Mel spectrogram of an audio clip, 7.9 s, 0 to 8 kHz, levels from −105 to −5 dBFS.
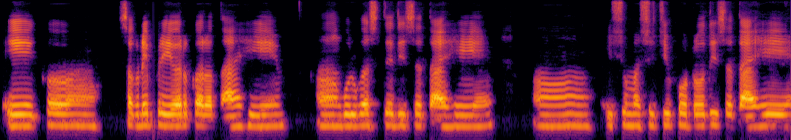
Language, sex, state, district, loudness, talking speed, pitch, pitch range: Marathi, female, Maharashtra, Nagpur, -27 LUFS, 120 wpm, 210 Hz, 205-215 Hz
